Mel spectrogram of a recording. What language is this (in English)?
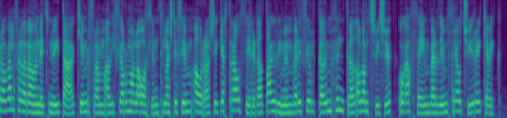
Icelandic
